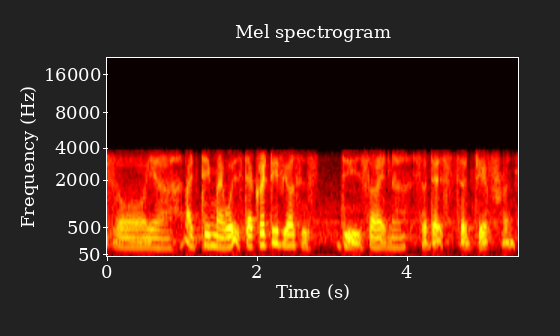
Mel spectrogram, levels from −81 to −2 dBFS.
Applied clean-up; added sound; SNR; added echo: none; none; none; none.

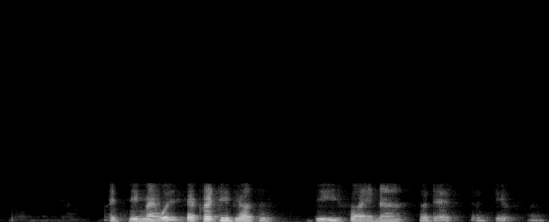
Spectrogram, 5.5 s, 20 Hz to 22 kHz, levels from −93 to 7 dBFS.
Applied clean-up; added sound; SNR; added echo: neural mask model DeepFilterNet 3.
